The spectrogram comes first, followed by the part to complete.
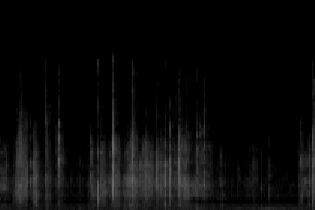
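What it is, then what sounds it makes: Plastic sequin pouch being scratched. Fingernails scratch across a plastic sequin pouch, flipping the sequins from pink to silver. Bright, crinkly scratching and quick clicking ticks come in uneven bursts, with almost no low end, and taper to a quieter rustle before a last flurry at the end.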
